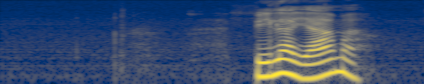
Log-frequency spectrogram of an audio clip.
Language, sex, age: Danish, female, 41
